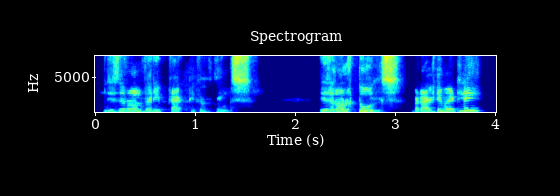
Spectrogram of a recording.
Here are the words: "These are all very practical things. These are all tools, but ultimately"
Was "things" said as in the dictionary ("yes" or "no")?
no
